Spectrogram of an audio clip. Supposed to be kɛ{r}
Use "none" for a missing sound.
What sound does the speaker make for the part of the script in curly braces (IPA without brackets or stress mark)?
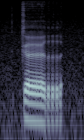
r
